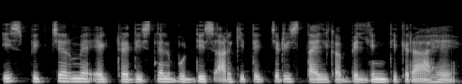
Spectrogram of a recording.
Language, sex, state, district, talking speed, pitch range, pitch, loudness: Hindi, male, Arunachal Pradesh, Lower Dibang Valley, 170 wpm, 115-135 Hz, 120 Hz, -17 LUFS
